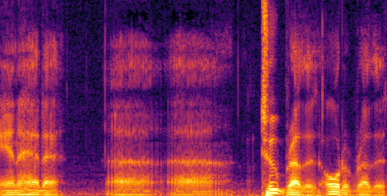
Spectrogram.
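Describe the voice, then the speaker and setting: Vocal fry runs through the dark, mellow tone of a man with an American accent. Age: 70s. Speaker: jazz drummer. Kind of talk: interview.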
